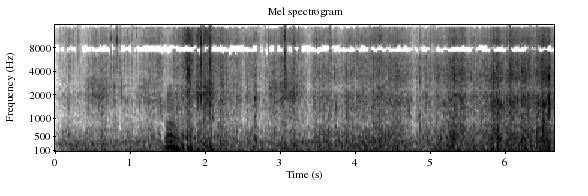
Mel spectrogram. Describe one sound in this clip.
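Foil balloons crinkle and rustle.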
